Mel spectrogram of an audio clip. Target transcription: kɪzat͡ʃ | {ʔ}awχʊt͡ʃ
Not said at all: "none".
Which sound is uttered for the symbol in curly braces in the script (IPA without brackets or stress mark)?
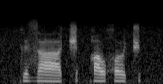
q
